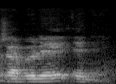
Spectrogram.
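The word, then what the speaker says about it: Jaboulet Aîné: Paul Jaboulet-Henné. Henné. Très bien. Paul Jaboulet-Henné.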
